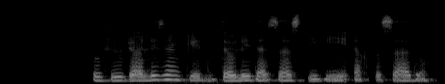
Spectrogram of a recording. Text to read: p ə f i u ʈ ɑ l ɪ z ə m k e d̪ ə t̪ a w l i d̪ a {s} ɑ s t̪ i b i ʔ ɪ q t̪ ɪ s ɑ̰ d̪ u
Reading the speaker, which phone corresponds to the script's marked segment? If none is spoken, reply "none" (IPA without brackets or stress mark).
s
